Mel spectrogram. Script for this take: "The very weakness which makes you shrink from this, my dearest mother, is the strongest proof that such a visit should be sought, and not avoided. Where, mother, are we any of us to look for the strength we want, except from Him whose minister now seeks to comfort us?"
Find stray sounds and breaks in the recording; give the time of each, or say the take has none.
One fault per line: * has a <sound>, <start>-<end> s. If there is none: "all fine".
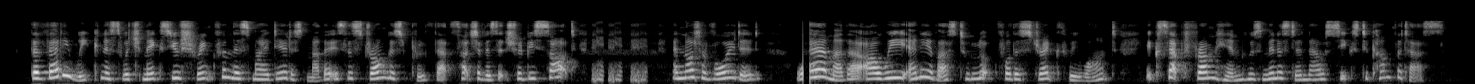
* has a laugh, 5.9-6.5 s
* has a dropout, 8.0-8.1 s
